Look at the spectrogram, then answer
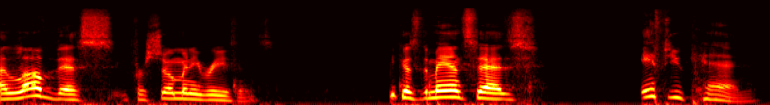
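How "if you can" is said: soft, hushed desperation, falling away; hushed begging; desperate plea. Acted. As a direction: plead quietly, as a desperate father. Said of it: "You hear the desperation in his voice?".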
